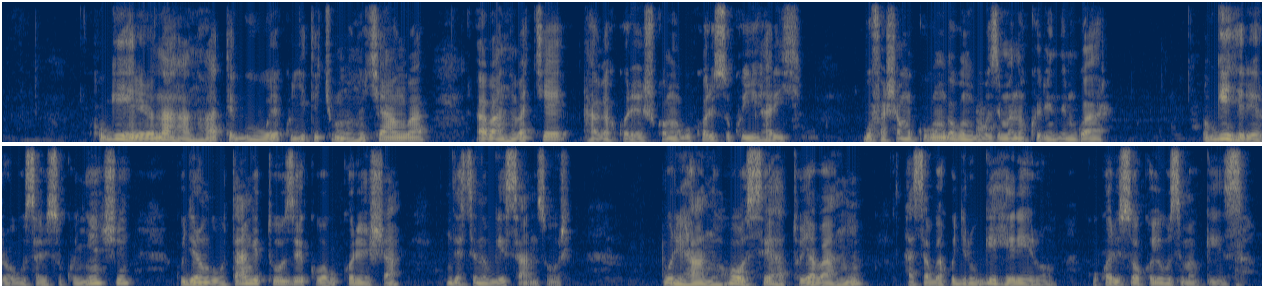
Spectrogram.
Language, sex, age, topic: Kinyarwanda, male, 25-35, education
